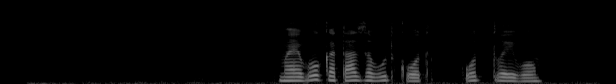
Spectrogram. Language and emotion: Russian, neutral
